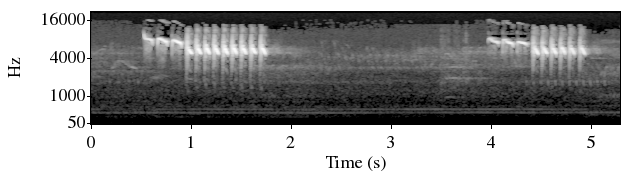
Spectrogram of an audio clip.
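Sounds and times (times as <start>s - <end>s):
Eurasian blue tit singing thin high notes and rapid trill: 0.5s - 1.8s, 4.0s - 5.0s.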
